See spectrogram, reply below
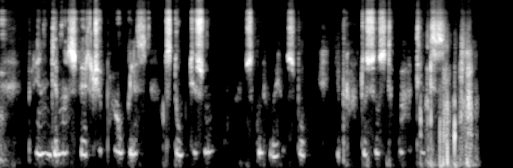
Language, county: Lithuanian, Marijampolė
